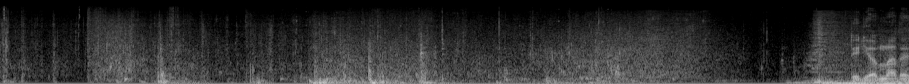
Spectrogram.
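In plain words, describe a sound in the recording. Water splashes and laps around a boat.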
